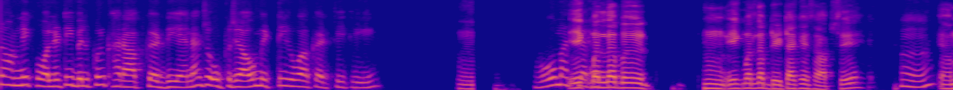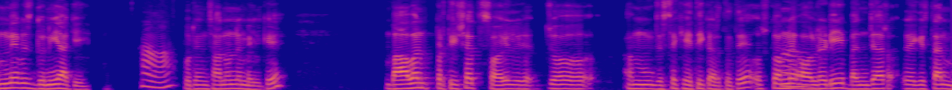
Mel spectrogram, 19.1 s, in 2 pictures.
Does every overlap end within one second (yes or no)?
yes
